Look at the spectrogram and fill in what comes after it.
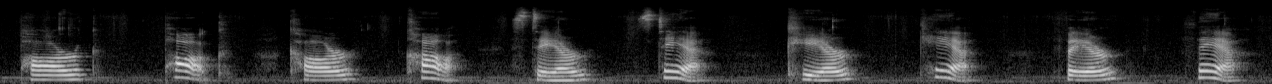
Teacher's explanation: in British English, the R sound is dropped if it goes at the end of the word or after a vowel sound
